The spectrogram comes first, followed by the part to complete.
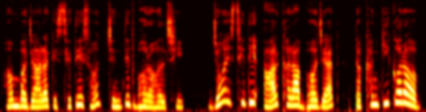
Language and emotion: Maithili, fearful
